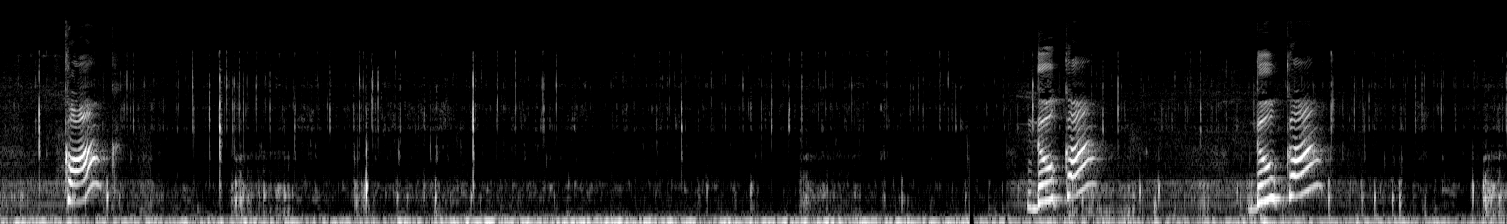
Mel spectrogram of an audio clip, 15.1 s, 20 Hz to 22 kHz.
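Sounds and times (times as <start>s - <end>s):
low underwater rumble: 0.0s - 15.0s
water bubbling and gurgling: 0.0s - 15.0s.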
